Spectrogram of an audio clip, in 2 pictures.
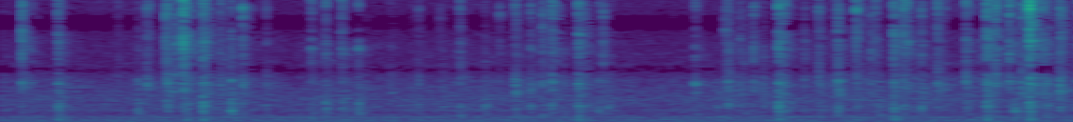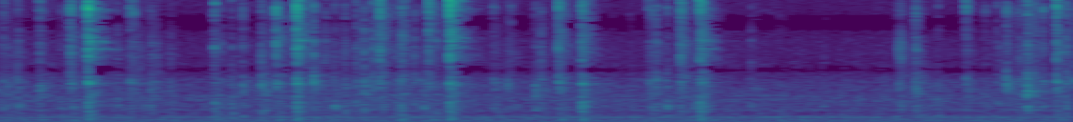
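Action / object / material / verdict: tap / plastic keyboard keys / plastic / none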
